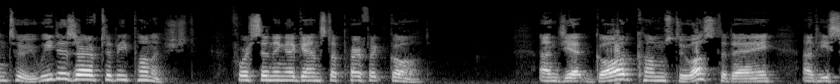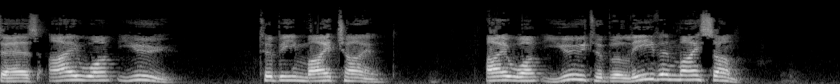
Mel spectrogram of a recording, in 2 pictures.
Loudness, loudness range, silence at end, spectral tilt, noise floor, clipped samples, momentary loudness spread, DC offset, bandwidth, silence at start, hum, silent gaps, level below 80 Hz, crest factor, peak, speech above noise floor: -14 LUFS; 4 LU; 1 s; -5.5 dB/octave; -55 dBFS; under 0.1%; 11 LU; under 0.1%; 14 kHz; 0 s; none; none; -52 dBFS; 14 dB; 0 dBFS; 42 dB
